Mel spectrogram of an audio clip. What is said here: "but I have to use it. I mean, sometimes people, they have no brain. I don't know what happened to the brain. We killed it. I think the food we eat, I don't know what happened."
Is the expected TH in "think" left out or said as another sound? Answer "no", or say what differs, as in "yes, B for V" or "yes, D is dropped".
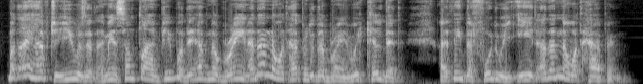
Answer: no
